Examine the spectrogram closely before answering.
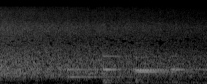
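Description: Rushing mountain-stream water fading down as soft piano music comes in, its first notes about two-thirds of a second in.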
